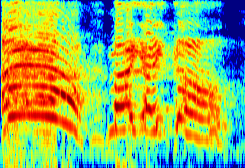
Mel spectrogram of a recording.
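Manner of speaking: screaming in pain.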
